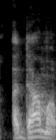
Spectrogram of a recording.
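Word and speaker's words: אדמה: Adam meaning how do you say it in the Hebrew? Adama, right? Adama, ground, meaning ground.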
